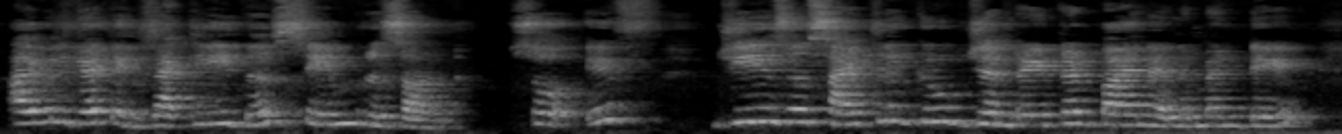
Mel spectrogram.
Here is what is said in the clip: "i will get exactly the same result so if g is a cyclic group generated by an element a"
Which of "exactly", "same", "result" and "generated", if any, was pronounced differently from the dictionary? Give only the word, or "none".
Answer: none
